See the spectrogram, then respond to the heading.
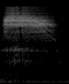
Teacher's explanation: the S sound, alveolar, fricativa, and it goes s.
